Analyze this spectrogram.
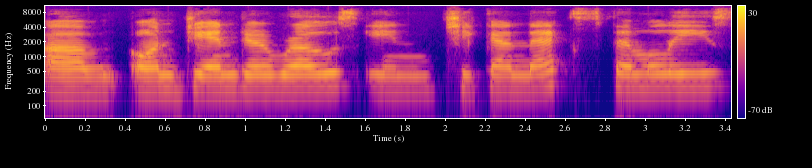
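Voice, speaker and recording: Here a woman speaks with a non-native accent. The sound is dry and close, with no echo. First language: not English. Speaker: college student. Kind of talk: student podcast discussion. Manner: hesitant, many fillers.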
